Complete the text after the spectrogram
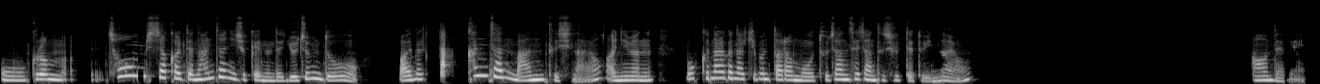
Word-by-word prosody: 어 190 -3 0
그럼 235 -3 +4
어 - - -7 0.4
처음 395 +3 +2
시작할 305 -7 +1
때는 230 -2 +4
1 270 +4 +1
잔이셨겠는데 220 - -1
요즘도 190 -2 +1 0.4
와인을 210 +6 +2
딱 - - 0 0.2
1 410 0 +2
잔만 225 - +4
드시나요? 210 +3 -6
아니면은 190 -2 +2 0.3
뭐 255 +1 -2
그날 295 +1 0
그날 270 -3 +2
기분따라 240 -4 -1 0.3
2 195 +1 -6
잔, 230 +2 +3
3 245 - -1
잔 230 -4 +2
드실 195 0 -4
때도 180 - -8
있나요? 165 +6 -4 2.8
아 195 0 0
네네. 160 -7 -8
220 Hz, 250 characters per minute, -20 LUFS, 190-255 Hz, 2.8 s, 그럼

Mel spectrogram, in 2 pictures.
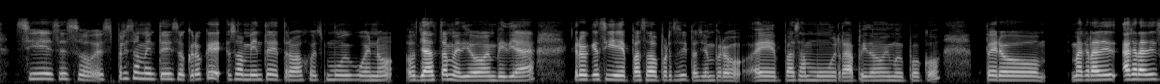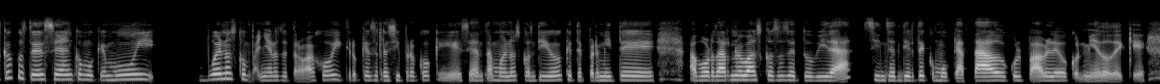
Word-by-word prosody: Sí, 255 -3 -6
es 250 -1 0
eso. 235 -4 -4
Es 235 - -5
precisamente 260 -2 -1
eso. 240 -2 -2
Creo 230 +2 -1
que, - - +2
su 230 +2 -2
ambiente 225 0 +1
de 225 - +1
trabajo 205 0 -2
es 205 +2 -10
muy 215 0 -2
bueno, 200 -1 -3
o 200 - -1
ya, 200 0 +8
hasta 210 +2 +3
medio 190 -3 +2
envidia. 185 0 +1 0.4
Creo 225 0 +5
que 225 +1 +2
sí 220 -2 +2
he 205 -1 +5
pasado 200 +1 +3
por 200 0 -4
esta 200 +1 -10
situación, 185 -2 -5
pero, 180 -2 -2
eh, 190 0 +2
pasa 195 +1 -2
muy 195 0 -4
rápido, 185 +1 -1
y - - -4
muy 185 -1 -4
poco, 180 0 -6 0.4
pero, 195 -2 +3 0.3
me 210 - +3
agrade 210 +1 +5
agradezco 235 +5 +6
que 305 - -7
ustedes, 230 -4 +1
sean 230 -1 +1
como 225 -2 -5
que 200 - -7
muy 225 +3 -2 0.4
buenos 245 +6 +1
compañeros 195 -4 -5
de 190 - -8
trabajo, 210 +4 -4
y 225 -2 -5
creo - - -11
que - - -7
es 195 - -10
recíproco, 195 0 -6
que 95 - -7
sean 95 -1 -4
tan - - -3
buenos 195 +1 -3
contigo, 195 +2 -3
que 210 - -6
te 185 - -7
permite 190 +1 -2 0.3
abordar, 195 0 +2
nuevas 210 0 +4
cosas 200 0 -5
de 200 - -2
tu 190 -1 -6
vida, 185 0 +2
sin 200 -2 -7
sentirte 190 +1 -2
como 180 -1 -6
que - - -2
atado, 185 0 +6
culpable, 185 -1 +1
o 180 - -3
con - - -7
miedo - - -1
de 480 -2 -2
que: 460 +4 -4
200 Hz, 205 wpm, -23 LUFS, 190-225 Hz, 0.4 s, ya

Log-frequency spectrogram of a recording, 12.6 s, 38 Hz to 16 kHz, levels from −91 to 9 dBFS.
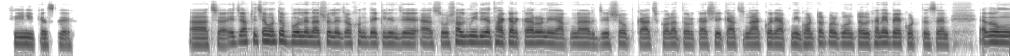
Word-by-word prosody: ঠিক 145 -2 0
আছে। 130 - -4 1.6
আচ্ছা, 135 0 0
এই 155 - +1
যে - - +3
আপনি 180 +2 -3
যেমনটা 190 0 +5
বললেন, 165 -1 +5
আসলে 155 0 0
যখন 155 +1 -3
দেখলেন 150 -1 -1
যে 150 - +2 0.2
আ - - +2 0.2
সোশ্যাল 150 +3 +1
মিডিয়া 165 -1 +4
থাকার 160 -1 +5
কারণে 160 0 +3 0.2
আপনার 145 +1 -2
যেসব 145 +1 -3 0.2
কাজ 135 0 +1
করা 145 0 0
দরকার, 140 0 -2
সে - - 0
কাজ 140 -1 +2 0.2
না 140 - +3
করে 145 -1 0
আপনি 145 - -6
ঘন্টার 145 +2 0
পর 155 - +1
ঘন্টা 145 -1 -2
ওখানেই 155 +2 +1
ব্যয় 150 -1 +4
করতেছেন। 140 -1 -2 0.5
এবং 175 +1 +6
150 Hz, 160 wpm, -23 LUFS, 140-160 Hz, 1.6 s, এবং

